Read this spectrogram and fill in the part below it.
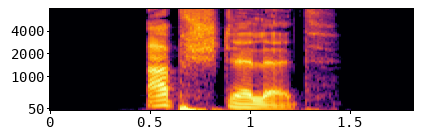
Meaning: second-person plural dependent subjunctive I of abstellen
- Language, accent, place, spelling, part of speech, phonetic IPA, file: German, Germany, Berlin, abstellet, verb, [ˈapˌʃtɛlət], De-abstellet.ogg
